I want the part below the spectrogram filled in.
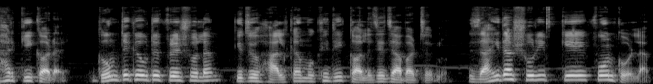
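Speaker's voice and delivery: plain reading voice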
